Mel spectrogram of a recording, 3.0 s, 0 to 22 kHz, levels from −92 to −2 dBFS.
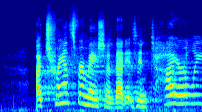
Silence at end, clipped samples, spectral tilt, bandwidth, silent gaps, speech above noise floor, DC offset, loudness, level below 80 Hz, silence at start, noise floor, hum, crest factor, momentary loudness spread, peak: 0 s; under 0.1%; -2 dB/octave; 18.5 kHz; none; 33 dB; under 0.1%; -35 LUFS; -70 dBFS; 0.55 s; -68 dBFS; none; 22 dB; 7 LU; -16 dBFS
